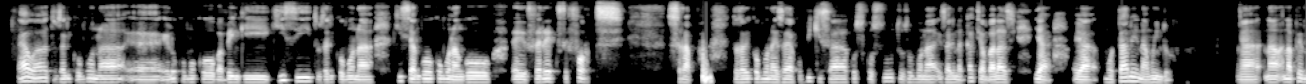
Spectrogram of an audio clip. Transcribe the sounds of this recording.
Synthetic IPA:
a˦wa˦to˨za˨li˦ko˨mɔ˦na˨ | e˨lɔ˦kɔ˨mɔ˦kɔ˦ba˨be˦ŋɡi˦kʰi˦si˦to˨za˨li˦ko˨mɔ˦na˨ki˦si˨ja˨ŋɡo˦ko˦mo˦na˨ja˨ŋɡo˦˨ | fe˨ʁɛ˦ksfɔ˦ʁt | sʁa̰˦pto˨za˨li˦ko˨mɔ˦na˨e˨za˦ja˨ko˨bi˦ki˨sa˨ko˨su̥˨ko˨su˦to˨zo˦mɔ˦na˨e˨za˨li˦na˨ka˦ti˨ja˨mba˨la˦zi̥˨ja˨ja˨mo˨ta˦ne˦na˨mwi˦ndo˨ | a˨na̰˨na˨pe˦m˨

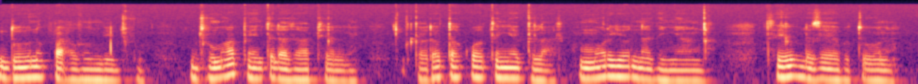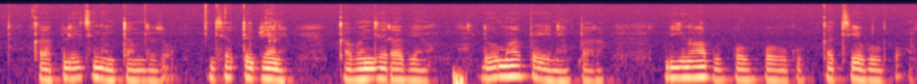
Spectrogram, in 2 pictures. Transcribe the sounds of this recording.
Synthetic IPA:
doː˦nɨ˦pa˨ʔa˨bɨ˦m˦bɛ˦du˨ | du˨˦maː˦pɛ˨˦tɨ˦la˨za˦pi˨ɛ˨lːɨ˨ | ka˨dɨ˦ta˦kɔ˦tɨ˦ɲɛ˦ɡɨ˨la˨smɔ˦ɾɨ˦jɛ˦na˨dɨ˨ɲa˦ŋɡa˨ | te˦blɨ˨za˦ja˨bɨ˨toː˦nɨ˨ | ka˨pɨ˦le˦tɨ˦nɨ˨n̩˨ta˦mdɨ˨zʊ˨ʔʊ˨ | dɛ˦tɨ˦bʲɛ˦nɨ˨ | ka˨bɨ˦ndɛ˦ɾa˨bʲɛ˦nɨ˨doː˦maː˦k͡pɛ˦jɛ˨nɨ˨mk͡pa˨ɾa˦ | biː˦maː˦bɨ˨bɔ˦bɔ˦˨ɡʊ˦ka˨tʰi˦ɛ˦ɡʊ˨bɔ˨ʔʊ˨

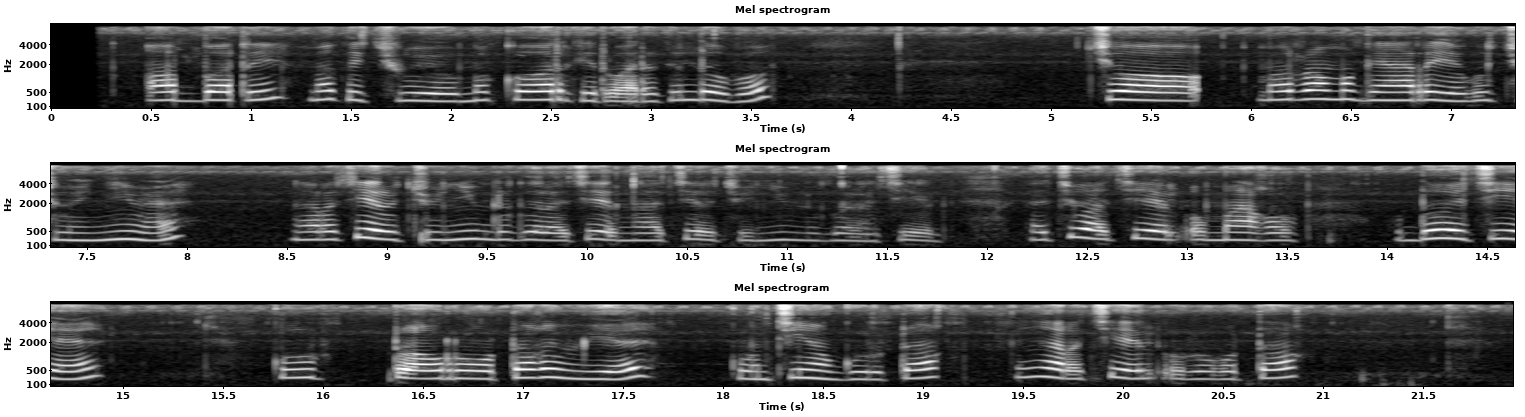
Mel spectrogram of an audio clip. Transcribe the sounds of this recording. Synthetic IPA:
ɔ˨t̚bɔ˨tɪ˦ma˦ki˨t͡ʃwo˨jo˨mɛ˦kɔ˦ɾkɪ˨ɾwa˨tɛ˨ki˦lo˨bo˦ | t͡ʃɔ˦˨ | ma˦ɾɔ˦mɔ˦ɡɪ˦na˦ɾɪ˦o˨ɡu˦t͡ʃwu˨ŋi˨ɲi˦me˨ | ŋa˨ɾa˨t͡ʃɪ˦e˦˨lo˨t͡ʃu˨ɲi˦mno˦ɡo˦la˨t͡ʃɪ˦e˦lŋa˨ta˨t͡ʃe˦lo˨t͡ʃi˨ɲi˦mdu˦ɡo˨la˨t͡ʃɪ˦e˦˨l | la˨t͡ʃɔ˦a˨t͡ʃɪ˦e˦˨lo̰˨ma˨kɔ˨ | o˨do˦˨t͡ʃɪ˦ŋe˨ | ku˦ | to˨ɾʊ˨ko˨tɔ˦ki˦wi˨e˨ | kʊ˨nt͡ʃɪ˦ŋ˨o˨ɡu˨ɾu˨tɔ˦kː | ɪ˦ŋa˨ta˨t͡ʃɪ˦e˦˨lo̰˨ɾʊ˨ko˨tɔ˦k̚

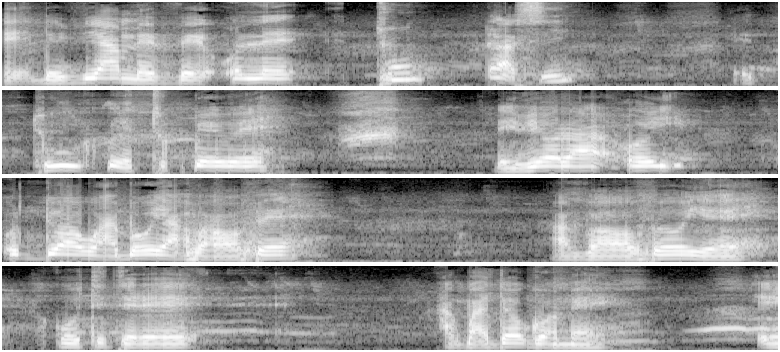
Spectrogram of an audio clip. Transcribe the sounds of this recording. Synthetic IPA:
ɖe˨vi˦a˦me˨vɛ˨wo˦le˦˨t̪u˦ | ɖa˨si˦ | e˨t̪u˦le˨t̪u˦k͡pe˦we˦ | ɖe˨vi˦o˦la˦o˦ | o˦d̪o˦a˨wo˨a˨be˦wo˦ja˨va˨wɔ˨ɸe˦ | a̰˨va˨wɔ˨ɸe˦wo˦jɛ˨ke˦wo˦t̪i˦t̪e˨ɖe˦ | a̰˨ɡ͡ba˨d̪ɔ˦ɡɔ˨me˨˦

